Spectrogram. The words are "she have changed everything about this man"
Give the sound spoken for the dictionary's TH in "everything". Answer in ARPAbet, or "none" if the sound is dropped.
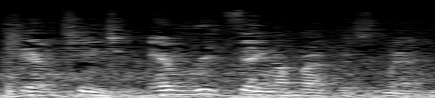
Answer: TH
